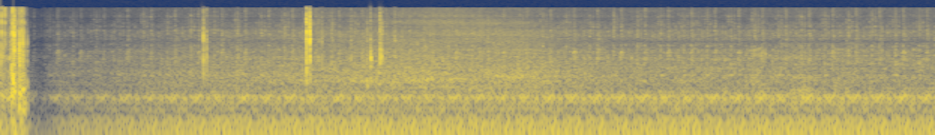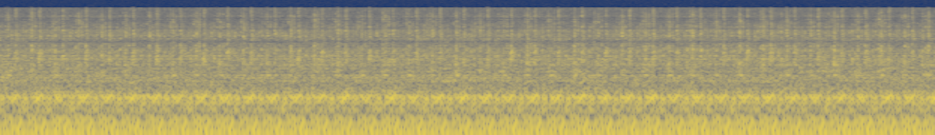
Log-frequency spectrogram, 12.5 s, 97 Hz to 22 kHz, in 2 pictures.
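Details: Ford Mustang GT 3-valve with no mufflers, Steeda X-pipe and no cats, at idle: loud open-exhaust idle with an uneven, lumpy pulse, a misfire; owner suspects spark plugs or ignition coils.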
